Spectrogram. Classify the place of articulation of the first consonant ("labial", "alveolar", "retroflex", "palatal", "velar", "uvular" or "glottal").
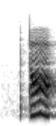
alveolar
